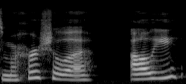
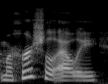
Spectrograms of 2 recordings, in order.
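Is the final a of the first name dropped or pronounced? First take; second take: pronounced; dropped. First: The final a of the first name is pronounced. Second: The final a of the first name is dropped. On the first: The speaker calls it right. "it's worth noting that it's Mahershala Ali" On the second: The speaker calls it wrong. "not Mahershala Ali, which is what I always thought it was"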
